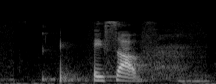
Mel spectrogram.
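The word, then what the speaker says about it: עשו: be is is and in Hebrew it is asav so you can do whichever one you want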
